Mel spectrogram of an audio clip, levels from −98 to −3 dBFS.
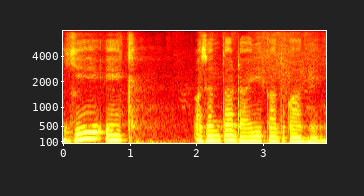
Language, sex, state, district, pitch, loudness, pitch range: Hindi, male, Tripura, Dhalai, 115 Hz, -17 LUFS, 100-135 Hz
